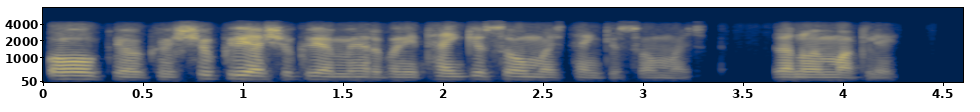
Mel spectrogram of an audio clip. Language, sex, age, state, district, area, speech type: Kashmiri, male, 18-30, Jammu and Kashmir, Srinagar, urban, conversation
